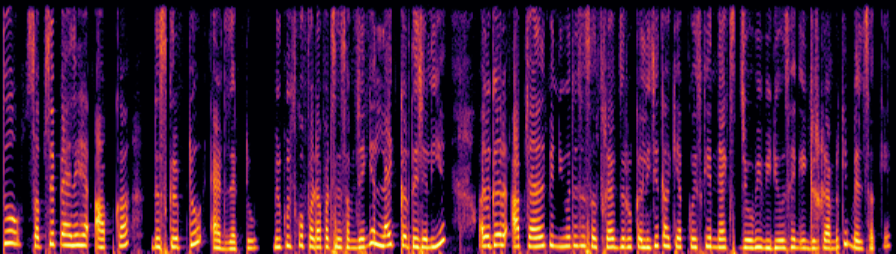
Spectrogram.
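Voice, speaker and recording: A woman teaching English grammar in Hindi. She reads the English example sentences slowly and clearly. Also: sits high, darkish tone, no echo. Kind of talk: online grammar lesson.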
